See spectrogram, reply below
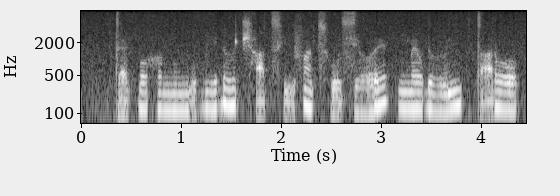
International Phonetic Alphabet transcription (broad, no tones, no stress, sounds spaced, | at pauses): t ɛ̰ k͡p o h ɤ ŋ ũ ŋ͡m ṵ ɓ i ɗ ɯ t͡ʃʰ a̰ t͡sʰ ḭ f ã t͡sʰ ṵ sʲ ɤ ɪ̯ | ŋ͡m ɛ ʊ̯ ɗ ɯ nʲ | t a̰ ɾ o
